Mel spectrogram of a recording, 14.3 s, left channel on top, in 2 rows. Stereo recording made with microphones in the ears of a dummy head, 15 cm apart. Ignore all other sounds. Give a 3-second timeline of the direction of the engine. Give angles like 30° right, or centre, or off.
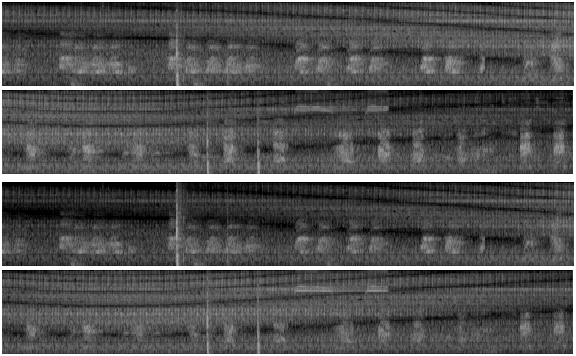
60° left, 50° left, 10° left, 50° right, 70° right.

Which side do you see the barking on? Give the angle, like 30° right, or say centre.
50° left.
